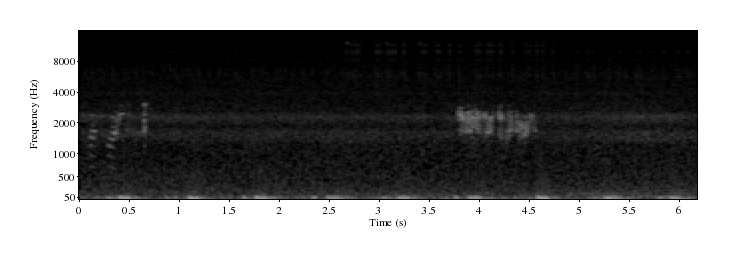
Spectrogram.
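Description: Walking footsteps and the jostling of a body-worn camera, giving regular low thumps about one and a half times a second. About four seconds in there is a brief high-pitched burst of sound.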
